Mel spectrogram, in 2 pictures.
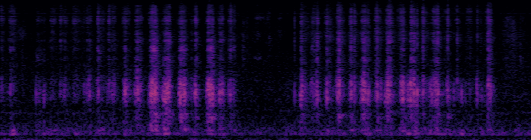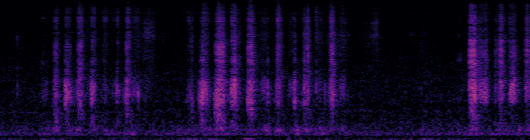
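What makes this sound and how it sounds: A wooden stylus held in the fingers scratches short strokes into a black-coated scratch-art card lying flat in a spiral book. Quick runs of dry, bright rasping strokes come in bursts, separated by brief quiet pauses.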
